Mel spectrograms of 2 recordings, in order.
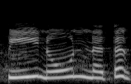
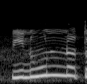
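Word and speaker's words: পীনোন্নত: পিনুন্নত কেউ বলবো না, কি বলবো? পিনোন্নত, ও উ নয়, ঠিক আছে?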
